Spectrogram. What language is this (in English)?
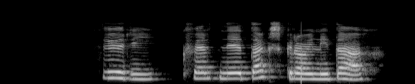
Icelandic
